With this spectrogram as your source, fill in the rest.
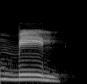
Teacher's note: और अगर मैं डिपथोंग देखूं, ये देखो मेल ए आई दोनों की इकट्ठे साउंड आ रही है, कंबाइंड वॉवल साउंड है, इसमें टू वॉवल्स है, दैट इज डिपथोंग। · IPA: [ai]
